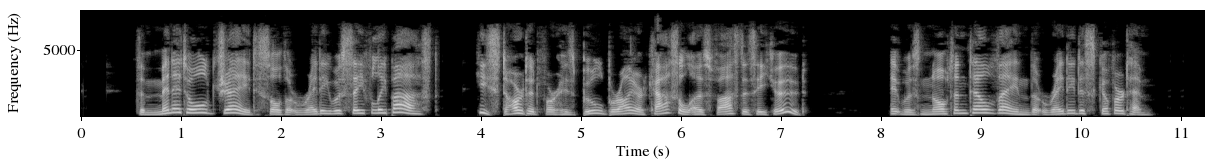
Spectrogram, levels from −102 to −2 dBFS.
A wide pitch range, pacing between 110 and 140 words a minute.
No: wide, 6.0 semitones; average, 165 wpm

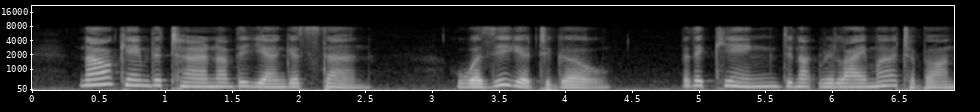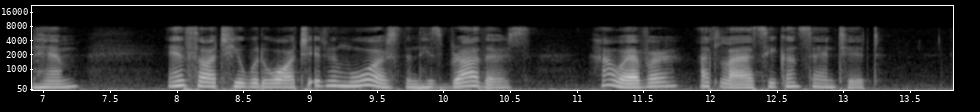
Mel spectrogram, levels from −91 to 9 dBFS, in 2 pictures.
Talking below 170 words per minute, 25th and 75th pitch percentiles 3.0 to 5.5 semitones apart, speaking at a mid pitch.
Yes: average, 160 wpm; average, 4.7 semitones; medium, 180 Hz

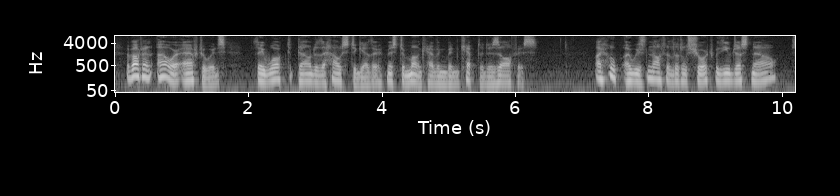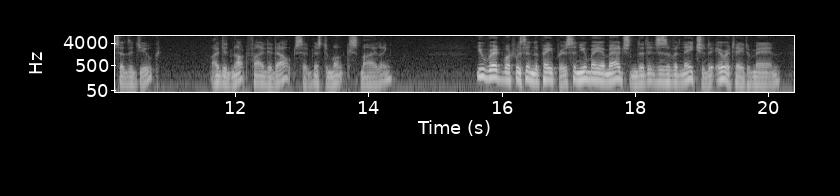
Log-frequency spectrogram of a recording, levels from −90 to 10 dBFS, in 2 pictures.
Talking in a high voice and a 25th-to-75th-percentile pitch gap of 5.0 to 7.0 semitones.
No: low, 115 Hz; wide, 5.6 semitones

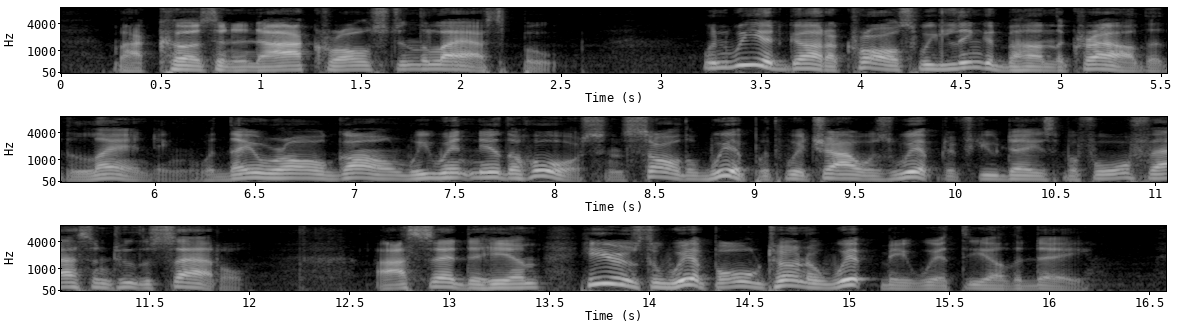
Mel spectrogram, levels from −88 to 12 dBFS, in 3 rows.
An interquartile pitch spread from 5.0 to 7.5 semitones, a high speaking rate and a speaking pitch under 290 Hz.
Yes: average, 5.3 semitones; fast, 235 wpm; medium, 140 Hz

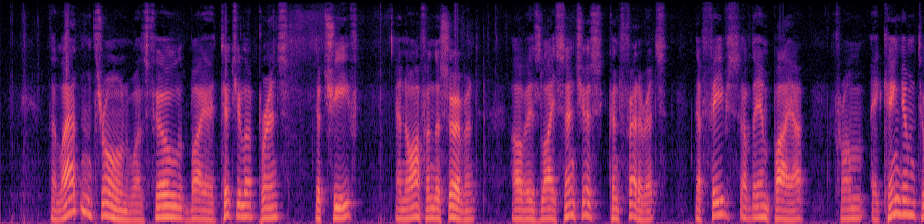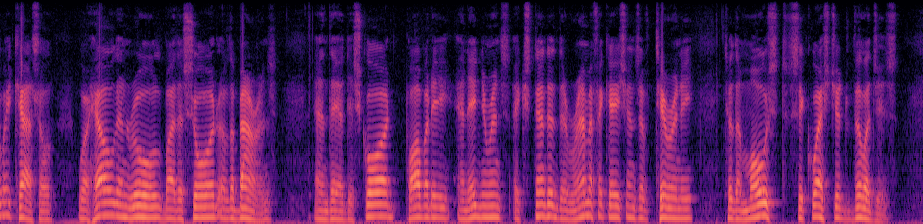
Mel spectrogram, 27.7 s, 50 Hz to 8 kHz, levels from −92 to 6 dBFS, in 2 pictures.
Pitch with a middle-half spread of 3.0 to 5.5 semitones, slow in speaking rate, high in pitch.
No: average, 3.8 semitones; slow, 120 wpm; low, 135 Hz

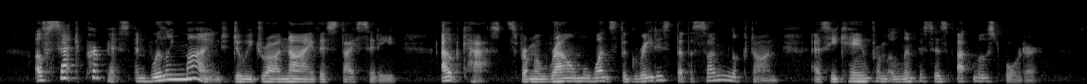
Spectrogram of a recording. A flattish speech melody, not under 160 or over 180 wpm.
No: average, 4.8 semitones; average, 175 wpm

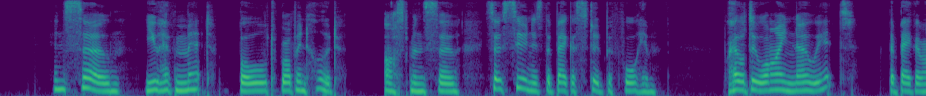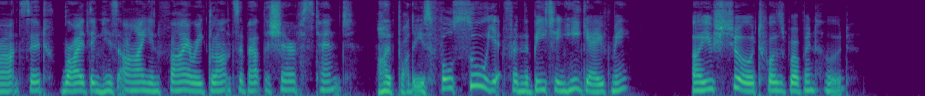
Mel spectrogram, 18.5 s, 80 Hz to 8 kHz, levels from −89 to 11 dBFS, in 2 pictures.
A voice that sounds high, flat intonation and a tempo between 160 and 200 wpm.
Yes: high, 200 Hz; narrow, 2.3 semitones; average, 175 wpm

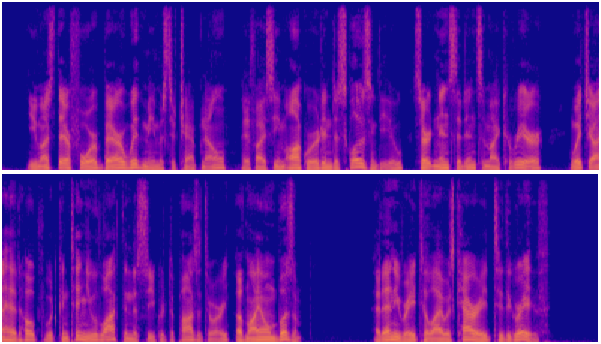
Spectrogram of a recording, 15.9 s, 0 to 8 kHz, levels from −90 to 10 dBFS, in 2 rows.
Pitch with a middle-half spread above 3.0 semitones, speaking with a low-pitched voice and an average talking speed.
Yes: average, 3.8 semitones; low, 115 Hz; average, 175 wpm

